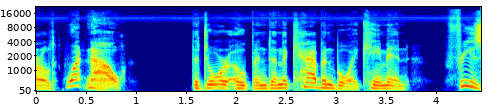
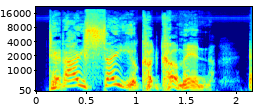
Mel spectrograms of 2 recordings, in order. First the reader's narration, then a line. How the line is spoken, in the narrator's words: Ambrose roared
